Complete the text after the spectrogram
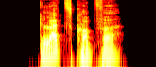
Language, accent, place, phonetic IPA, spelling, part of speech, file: German, Germany, Berlin, [ˈɡlat͡sˌkɔp͡fə], Glatzkopfe, noun, De-Glatzkopfe.ogg
- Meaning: dative singular of Glatzkopf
